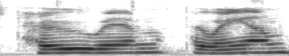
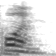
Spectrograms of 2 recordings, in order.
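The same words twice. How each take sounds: First: "Poem" said as two clear syllables, po-em; daughter's careful two-syllable "poem". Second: "poem" squeezed into one syllable, poym; the one-syllable "poem" she's always said. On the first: Retold or imitated. Correcting her mother: "poem" in two syllables. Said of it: "She says". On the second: Shown as a demonstration. Mother insisting on her "poem": one syllable, poym. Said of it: "I'm pretty sure it's a poem".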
